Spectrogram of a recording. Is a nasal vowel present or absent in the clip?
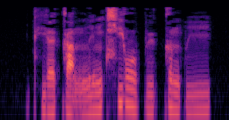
absent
